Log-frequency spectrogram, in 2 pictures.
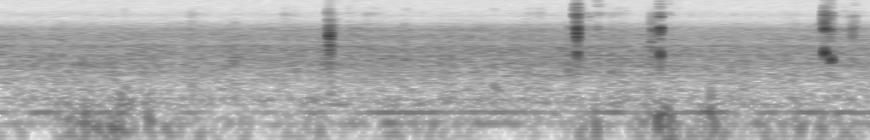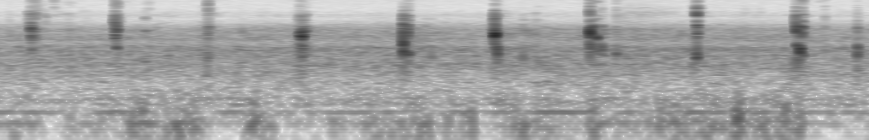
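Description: Crisp deep-fried prawn vada being chewed close to the microphone: irregular sharp crunches, about two a second, starting about one and a half seconds in, over a steady background hum.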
